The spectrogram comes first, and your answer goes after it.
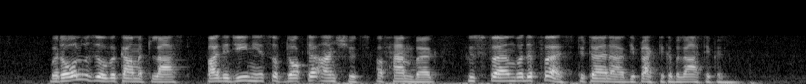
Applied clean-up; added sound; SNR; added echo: none; Rain; 19 dB; none.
